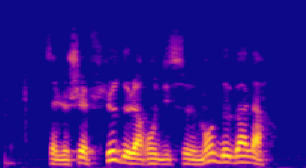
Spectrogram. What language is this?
French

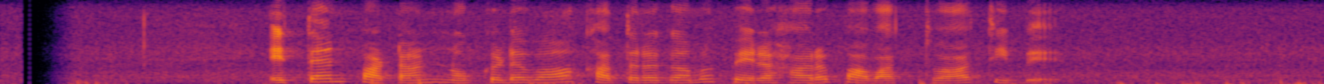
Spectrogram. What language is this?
Sinhala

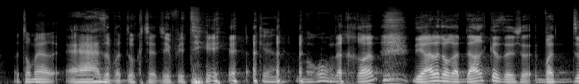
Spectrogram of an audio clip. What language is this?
Hebrew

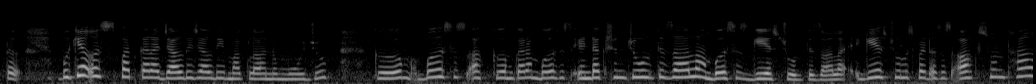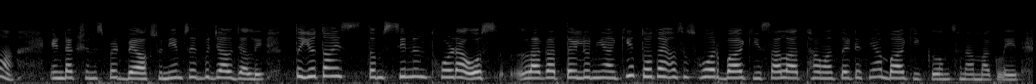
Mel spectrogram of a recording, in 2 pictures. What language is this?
Kashmiri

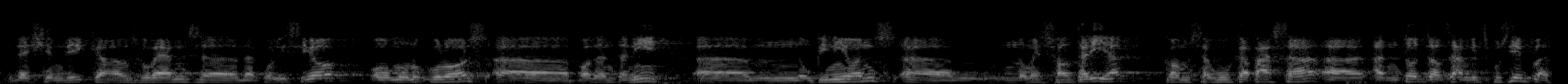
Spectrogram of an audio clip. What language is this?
Catalan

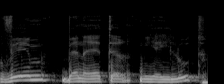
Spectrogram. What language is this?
Hebrew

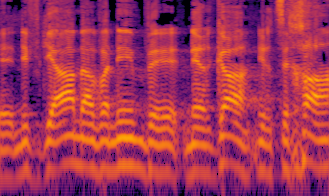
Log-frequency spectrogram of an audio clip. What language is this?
Hebrew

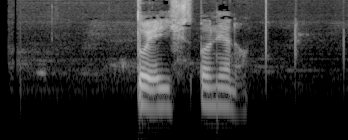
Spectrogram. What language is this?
Czech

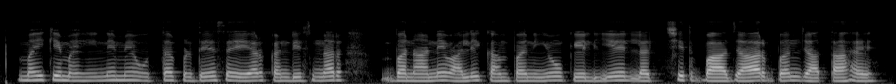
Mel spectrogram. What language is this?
Hindi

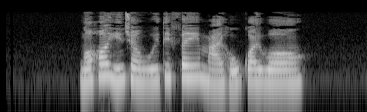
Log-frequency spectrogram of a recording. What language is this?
Cantonese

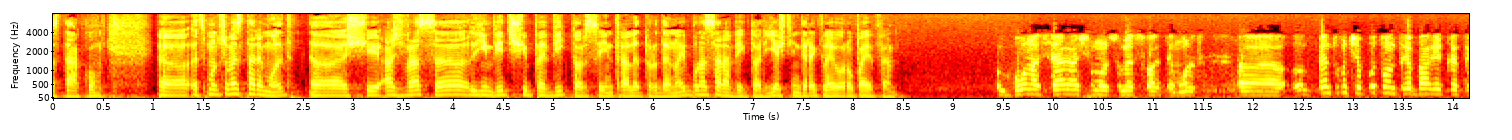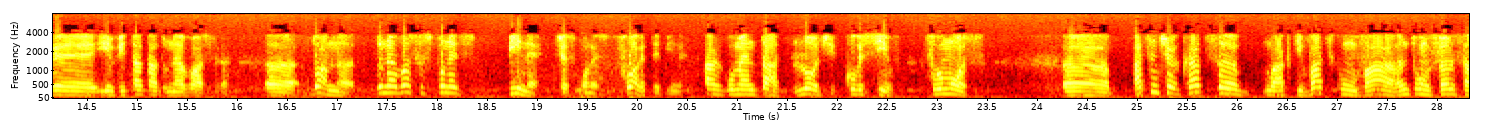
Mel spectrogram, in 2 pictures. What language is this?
Romanian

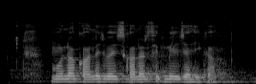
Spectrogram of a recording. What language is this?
Chhattisgarhi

